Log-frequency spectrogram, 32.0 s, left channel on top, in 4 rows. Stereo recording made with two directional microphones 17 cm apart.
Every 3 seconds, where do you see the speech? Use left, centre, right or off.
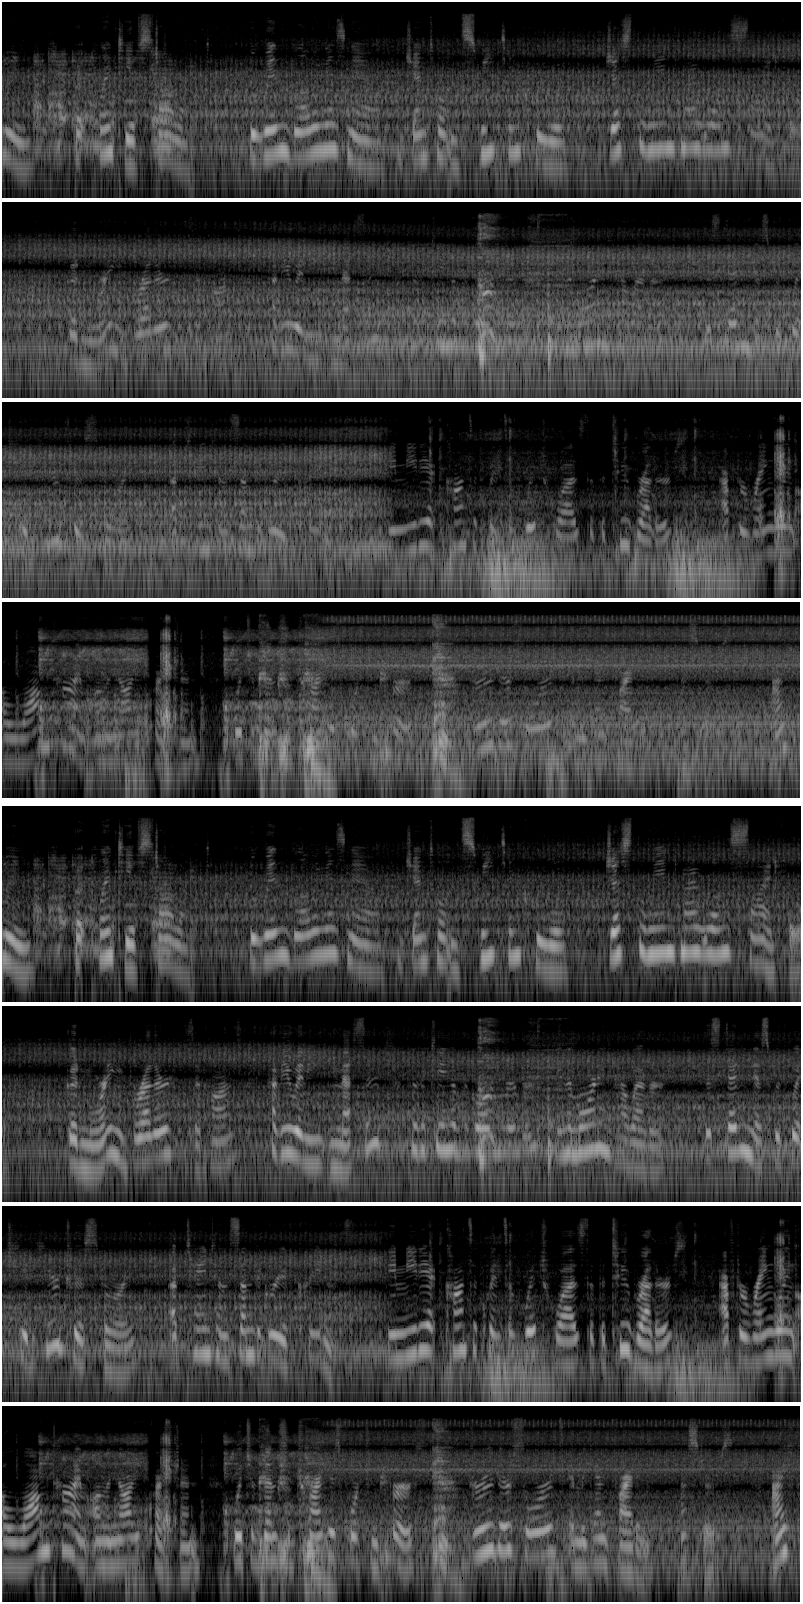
centre, centre, right, right, right, right, right, right, right, right, right.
